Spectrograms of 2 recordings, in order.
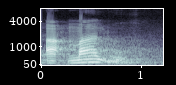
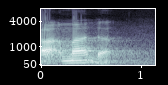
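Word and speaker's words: أعمالُ: Tapi di sini nih dibacanya a'malu, enggak a'mala. Sebab apa? Sebab innanya ada tambahan ma. Ada tambahan ma zaidah namanya.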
